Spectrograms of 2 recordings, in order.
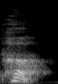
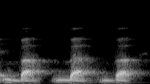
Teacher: your vocal folds do not vibrate so we call that sound voiceless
